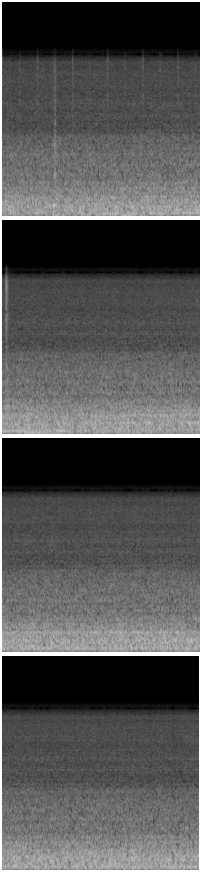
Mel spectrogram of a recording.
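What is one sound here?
A car engine hums and tyres roar steadily on the road.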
